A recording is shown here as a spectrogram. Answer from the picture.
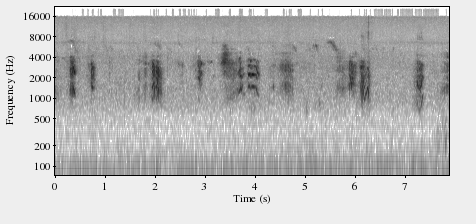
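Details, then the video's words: Basra reed warbler song, offered as a tutor recording for training songbirds: harsh, grating chattering notes in short bursts, irregular gaps between them, with a low rumble underneath. "kicauan burung Basra Reed Warbler"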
